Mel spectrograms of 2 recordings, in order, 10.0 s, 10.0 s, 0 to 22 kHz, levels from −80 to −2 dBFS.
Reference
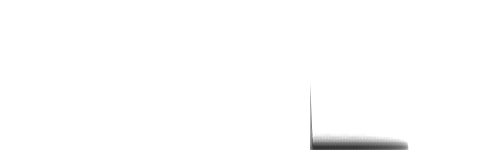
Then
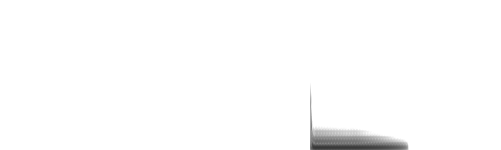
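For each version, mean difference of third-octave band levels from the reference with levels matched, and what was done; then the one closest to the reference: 2.0 dB: noise reduction from a noise print of the clip's start 11 dB
in parallel at −9 dB: sine wavefolder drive 6 dB, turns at −15 dBFS
on the sum: level −4.5 dB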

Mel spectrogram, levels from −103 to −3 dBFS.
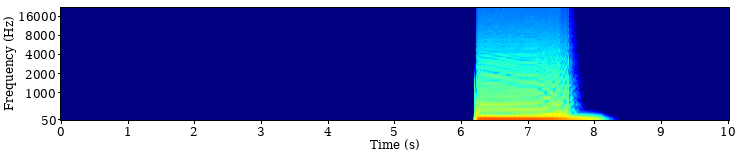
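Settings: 13.0 dB: in parallel at −6 dB: bit reduction 4 bits
on the sum: four-comb reverb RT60 0.34 s, combs from 29 ms, DRR 9 dB
level −7 dB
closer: first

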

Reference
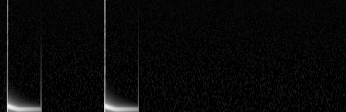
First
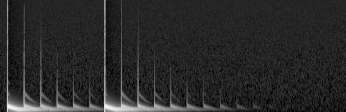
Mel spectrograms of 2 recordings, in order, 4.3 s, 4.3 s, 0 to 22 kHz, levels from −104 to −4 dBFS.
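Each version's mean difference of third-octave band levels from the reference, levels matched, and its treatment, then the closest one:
3.5 dB: low-shelf EQ 460 Hz −4 dB
in parallel at −0.5 dB: brickwall limiter −20 dBFS, peak gain reduction 11 dB
on the sum: downward compressor 1.5 to 1, threshold −23 dBFS, peak gain reduction 4 dB
tape delay 206 ms, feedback 54%, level −12 dB, low-pass 2,400 Hz
level +6.5 dB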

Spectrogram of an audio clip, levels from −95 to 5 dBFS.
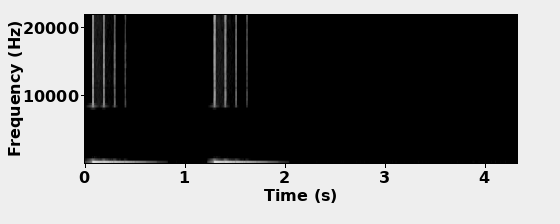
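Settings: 5.5 dB: adaptive Wiener filter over 9 samples
high-shelf EQ 4,400 Hz +11.5 dB
on a send: repeating echo 108 ms, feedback 23%, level −7.5 dB
on the sum: brick-wall band-stop 340–8,500 Hz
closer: first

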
